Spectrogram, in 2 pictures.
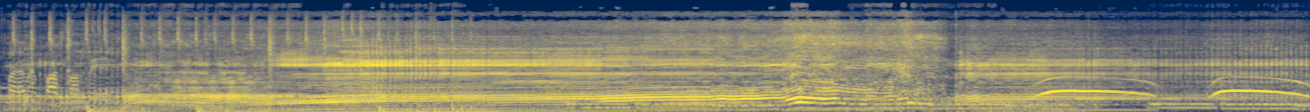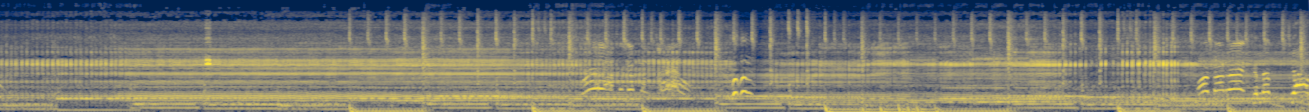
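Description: A Fiz R motorcycle engine roars loud and close throughout a group street ride, rising and falling in pitch with rhythmic revving, while voices talk over it.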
